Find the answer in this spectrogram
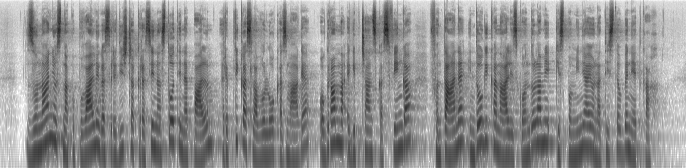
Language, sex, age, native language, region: Slovenian, female, 30-49, Slovenian, Savinja region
